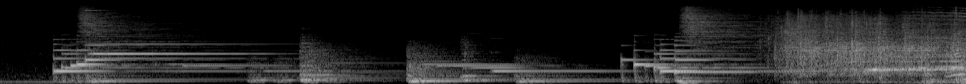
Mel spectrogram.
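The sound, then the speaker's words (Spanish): A run of sustained musical chords ends and applause breaks out, a dense, steady clapping that fills the last few seconds, with some musical tones still ringing beneath it. “Pues, ese aplauso, no, qué bárbaro, qué bárbaro.”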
